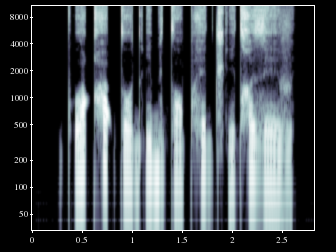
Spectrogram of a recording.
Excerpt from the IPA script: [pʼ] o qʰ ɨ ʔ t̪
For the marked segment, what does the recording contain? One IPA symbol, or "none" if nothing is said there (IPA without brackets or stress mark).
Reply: pʼ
